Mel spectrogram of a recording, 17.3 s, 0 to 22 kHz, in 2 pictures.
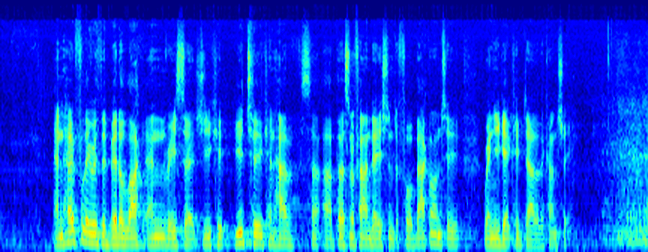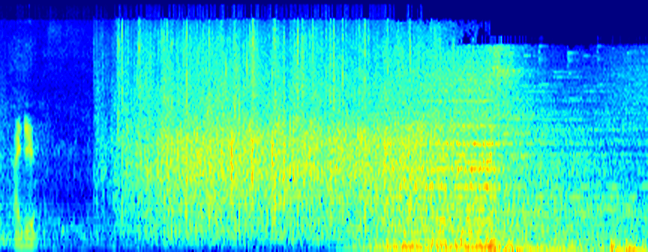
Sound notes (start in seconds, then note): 8.0 audience laughs; 9.6 audience applauds; 13.2 dramatic music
